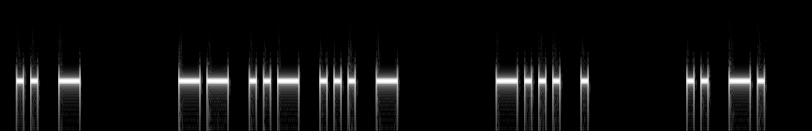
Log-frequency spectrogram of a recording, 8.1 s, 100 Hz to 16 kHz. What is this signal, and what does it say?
Morse code, heard as a keyed tone, about 17 wpm, 700 Hz. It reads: IT MUST BE IN
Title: 2x Word-Spacing - Sentences from Top 300 Words - 17wpm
